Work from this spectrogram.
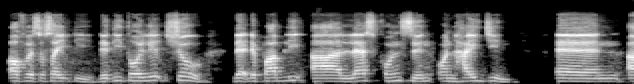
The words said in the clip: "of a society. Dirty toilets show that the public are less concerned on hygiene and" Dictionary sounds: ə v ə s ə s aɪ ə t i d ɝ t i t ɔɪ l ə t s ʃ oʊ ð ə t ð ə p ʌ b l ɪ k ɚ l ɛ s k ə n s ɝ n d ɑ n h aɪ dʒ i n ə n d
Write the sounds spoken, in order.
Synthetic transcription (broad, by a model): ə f ə s ə s aɪ ə t i d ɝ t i t ɔɪ l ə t ʃ oʊ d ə t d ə p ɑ b l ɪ k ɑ l ɛ s k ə n s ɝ n ɑ n h aɪ dʒ i n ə n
